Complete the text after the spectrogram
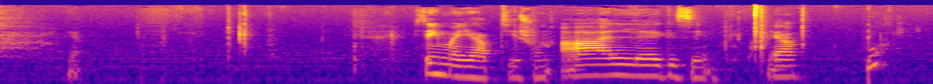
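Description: A plastic palette clicks and rattles in hands.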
